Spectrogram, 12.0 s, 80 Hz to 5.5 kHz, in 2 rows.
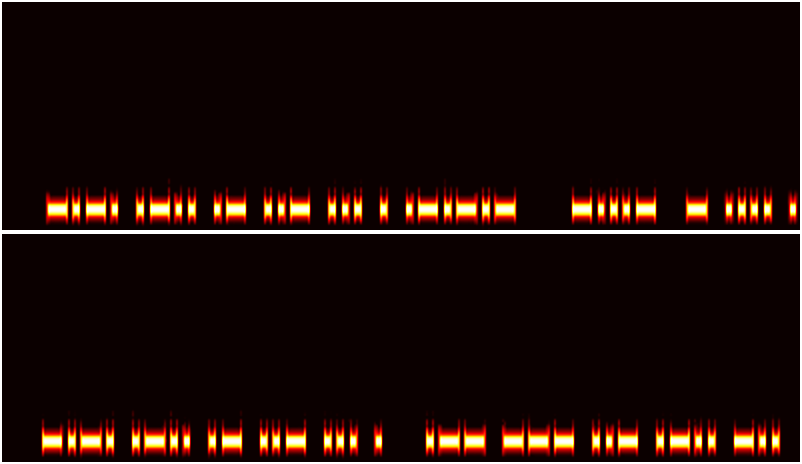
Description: Morse code, heard as a keyed tone, about 25 wpm, 600 Hz. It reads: CLAUSE. <BT> THE CLAUSE WOULD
